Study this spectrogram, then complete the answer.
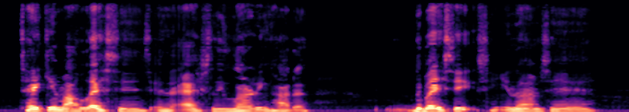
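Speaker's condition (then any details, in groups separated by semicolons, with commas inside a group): Cerebral palsy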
